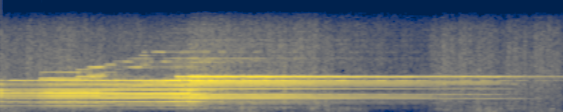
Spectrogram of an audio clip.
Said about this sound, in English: I rang the doorbell. No answer.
